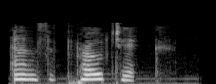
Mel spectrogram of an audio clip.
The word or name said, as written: amphiprotic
